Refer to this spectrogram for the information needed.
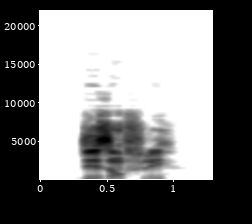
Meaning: to deflate
- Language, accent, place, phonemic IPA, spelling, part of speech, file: French, France, Lyon, /de.zɑ̃.fle/, désenfler, verb, LL-Q150 (fra)-désenfler.wav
